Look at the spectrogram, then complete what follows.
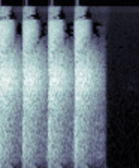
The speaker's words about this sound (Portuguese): Nossa, Nossa senhora, mas isso, não, é, isso é um chicote.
